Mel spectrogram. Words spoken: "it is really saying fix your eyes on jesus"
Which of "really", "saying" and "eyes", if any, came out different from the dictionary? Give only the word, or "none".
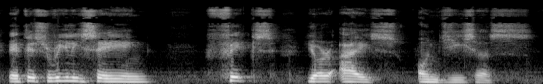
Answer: eyes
